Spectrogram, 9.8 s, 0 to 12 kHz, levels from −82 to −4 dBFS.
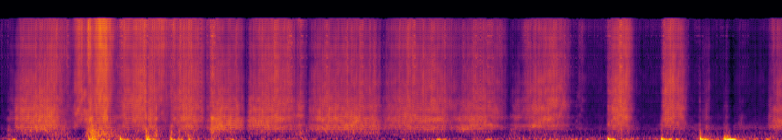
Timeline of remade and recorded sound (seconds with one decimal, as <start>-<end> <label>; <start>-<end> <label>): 0.0-9.8 remade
